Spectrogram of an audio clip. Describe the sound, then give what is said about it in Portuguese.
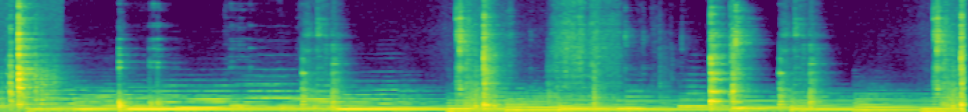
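A fork clinks repeatedly against a cake plate as someone eats birthday cake, each sharp tap leaving a bright ringing tone that lingers; the taps come irregularly, several over a few seconds, with no voices. “Entre uma garfada e outra, um gole d'água”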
